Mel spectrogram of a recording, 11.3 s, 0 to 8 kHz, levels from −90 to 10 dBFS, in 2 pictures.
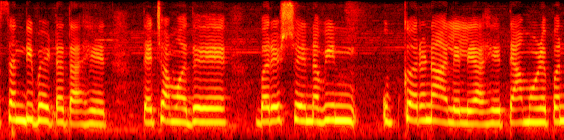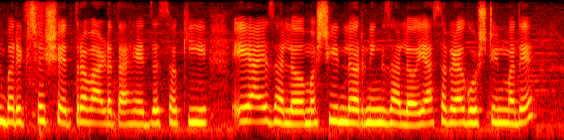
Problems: constant background noise, background conversations at intervals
